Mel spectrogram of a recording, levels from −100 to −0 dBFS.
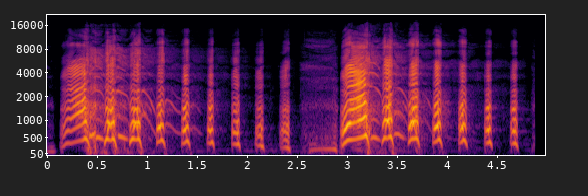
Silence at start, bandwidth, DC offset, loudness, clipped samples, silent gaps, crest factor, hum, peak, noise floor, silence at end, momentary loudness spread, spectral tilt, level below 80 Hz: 0.15 s; 15.5 kHz; under 0.1%; -23 LUFS; under 0.1%; none; 22 dB; none; -2 dBFS; -48 dBFS; 0.3 s; 20 LU; -0.5 dB/octave; -70 dBFS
